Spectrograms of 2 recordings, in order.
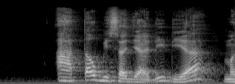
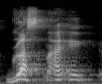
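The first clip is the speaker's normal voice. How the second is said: high-pitched mock outcry; hammed-up protest; mock complaining yell; 11 semitones higher, 3 dB louder than usual. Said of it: "Besok dua-duanya teriak".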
